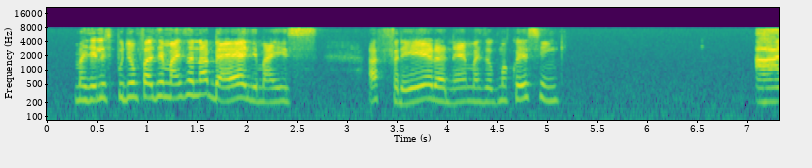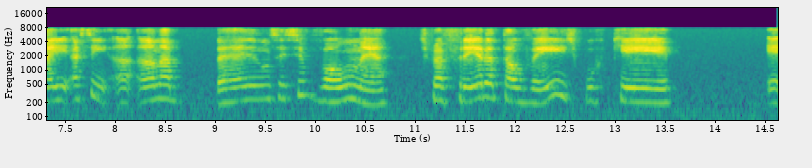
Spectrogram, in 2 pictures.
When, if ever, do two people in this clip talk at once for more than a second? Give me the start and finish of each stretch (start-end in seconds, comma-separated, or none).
none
